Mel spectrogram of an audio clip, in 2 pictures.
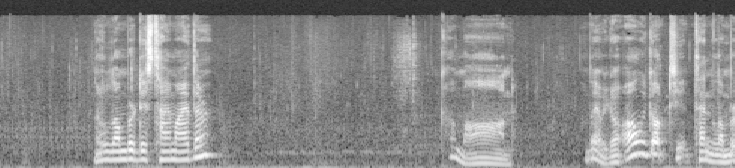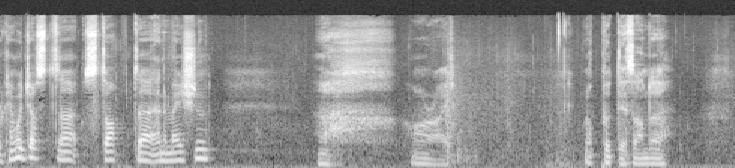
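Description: A man speaks nearby in a calm, firm voice.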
